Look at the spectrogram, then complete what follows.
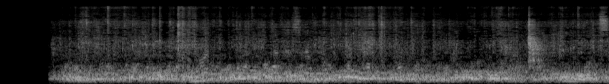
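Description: Many domestic pigeons cooing continuously, their calls overlapping, with a few light clicks over them. The sound starts about half a second in.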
